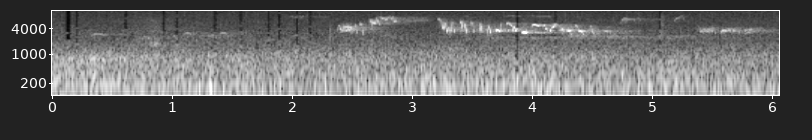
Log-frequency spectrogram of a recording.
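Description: A songbird singing faintly: one phrase of quick high notes and trills starting about two seconds in and lasting about two seconds, then a short note near the end, over near silence.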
